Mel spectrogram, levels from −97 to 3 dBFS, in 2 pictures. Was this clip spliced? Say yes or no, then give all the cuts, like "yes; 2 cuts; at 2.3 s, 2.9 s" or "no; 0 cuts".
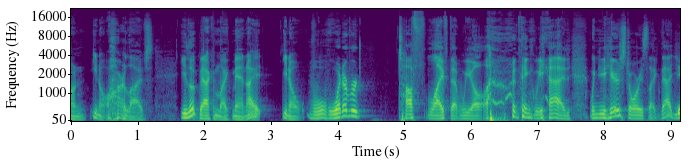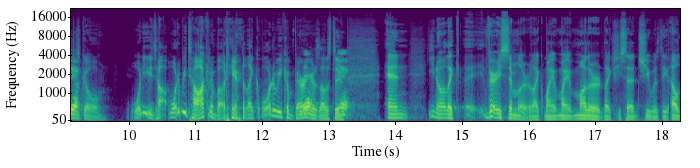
no; 0 cuts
